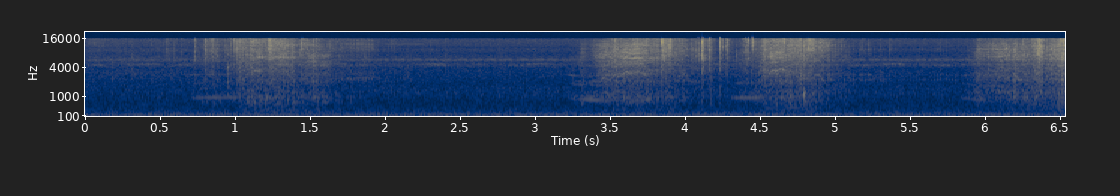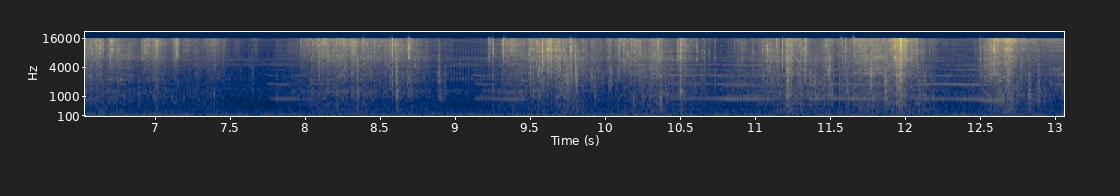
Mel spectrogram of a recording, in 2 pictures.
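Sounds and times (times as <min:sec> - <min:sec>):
electric motor and gearbox whirring: 0:00.0 - 0:02.2, 0:03.2 - 0:13.0.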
